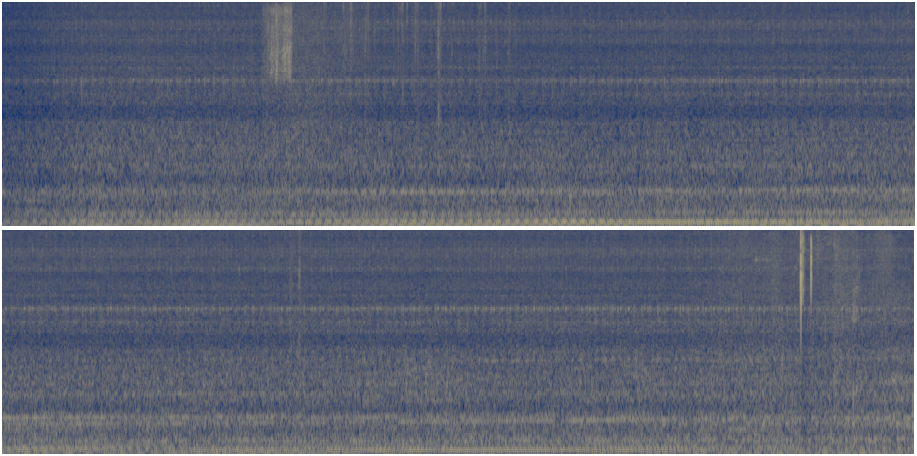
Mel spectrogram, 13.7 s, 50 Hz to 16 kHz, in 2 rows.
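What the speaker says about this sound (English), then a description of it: "let us wait for approximately 1000 RPM or maybe a little bit more, just to observe the effect" Continuous low motor hum of a lab gyroscope apparatus spinning up toward roughly 1000 RPM, steady and loud with a slight rise in tone, a couple of faint clicks over it.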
